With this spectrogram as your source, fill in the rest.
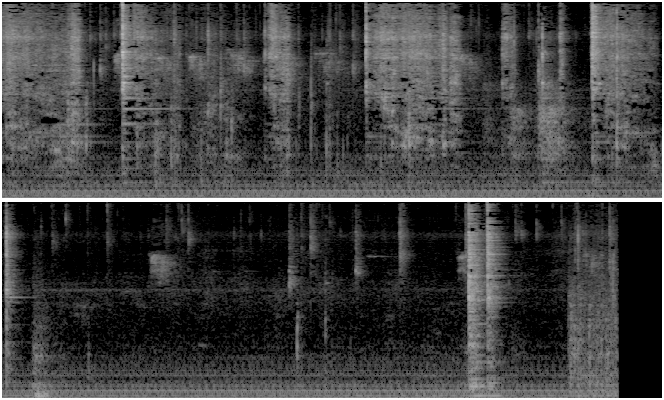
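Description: Fried bitter gourd, brinjal and lentil dumplings are stirred into a pot of shukto, with intermittent clinks and scrapes of a spoon against the pot, bursts of bubbling, and quieter pauses between strokes.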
